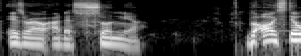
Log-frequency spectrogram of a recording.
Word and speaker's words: Israel Adesanya: His name is not Israel Adesanya. That is not how you pronounce it. It's pronounced Israel Adesanya.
